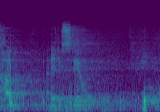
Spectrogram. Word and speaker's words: hang: The instrument I play is called the hang. It's actually pronounced hung and made of steel.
